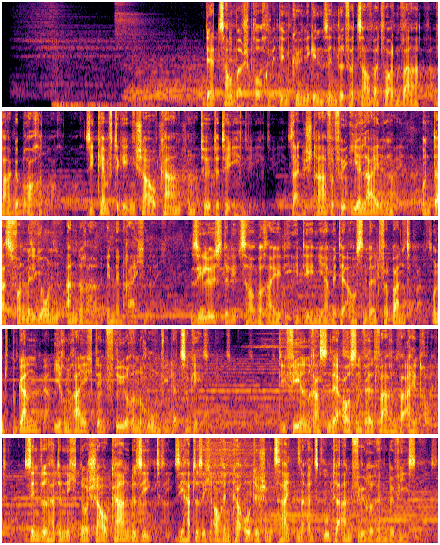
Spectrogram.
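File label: music voice over endings German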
